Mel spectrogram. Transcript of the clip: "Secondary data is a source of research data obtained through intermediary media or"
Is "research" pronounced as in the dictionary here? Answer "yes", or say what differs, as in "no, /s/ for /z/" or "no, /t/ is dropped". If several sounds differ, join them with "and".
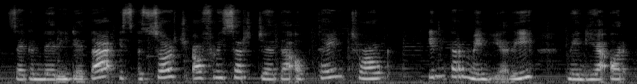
yes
